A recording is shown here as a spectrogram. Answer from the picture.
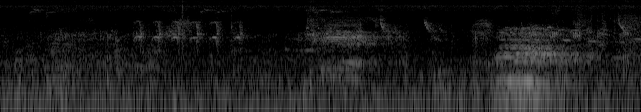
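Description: Near silence: faint open-air ambience with distant birds chirping, and a faint longer call about six seconds in.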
